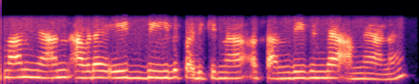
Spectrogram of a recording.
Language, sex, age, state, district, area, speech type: Malayalam, female, 18-30, Kerala, Thiruvananthapuram, rural, conversation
